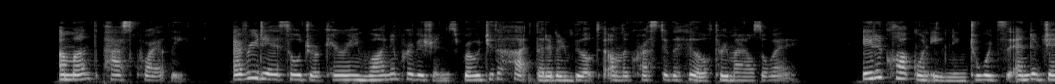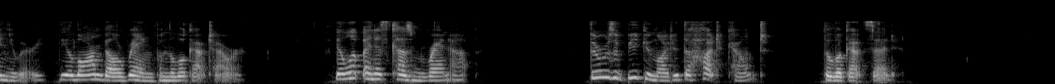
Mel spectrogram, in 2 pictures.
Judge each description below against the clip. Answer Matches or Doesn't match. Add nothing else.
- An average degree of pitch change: Matches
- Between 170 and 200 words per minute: Matches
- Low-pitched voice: Doesn't match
